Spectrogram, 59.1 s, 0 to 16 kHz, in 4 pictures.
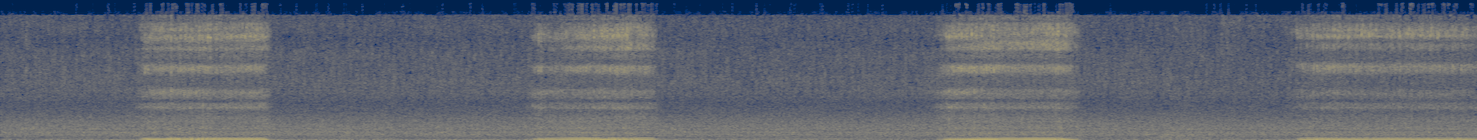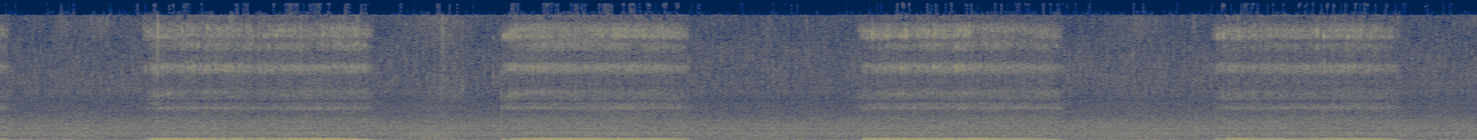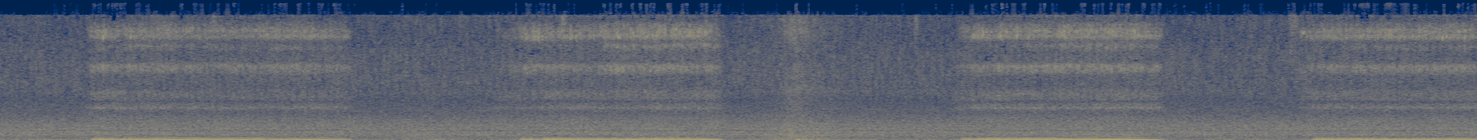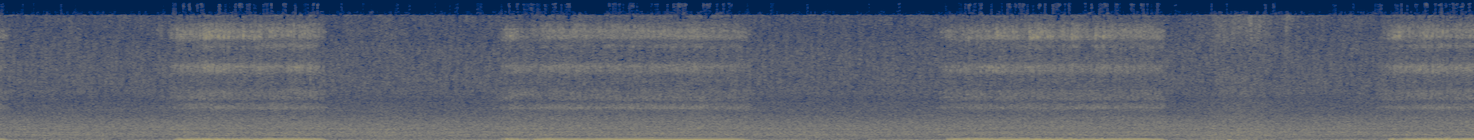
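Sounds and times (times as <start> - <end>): man snoring deeply: 1.2 - 2.8, 5.2 - 6.8, 9.3 - 10.9, 12.8 - 15.0, 16.1 - 21.8, 23.2 - 25.6, 26.8 - 28.9, 30.2 - 33.2, 34.2 - 38.4, 39.0 - 41.3, 42.4 - 44.6, 45.8 - 47.7, 49.1 - 52.1, 53.6 - 59.0
breathing: 58.1 - 59.0.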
